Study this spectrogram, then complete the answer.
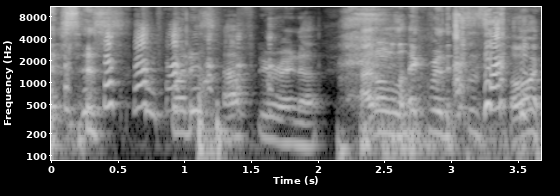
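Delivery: high, loud laughing protest; emotional, flustered laughing. Real, not acted. Caught getting emotional on the podcast, flustered laughing. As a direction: laugh through unexpected emotion, voice jumping up. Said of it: "I'm starting to get emotional right now".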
